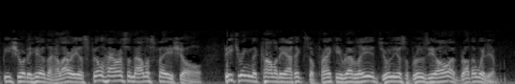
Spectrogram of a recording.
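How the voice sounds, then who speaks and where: A man's voice: a little high, husky. A man working as a network radio announcer, reading promos in a 1950s broadcast style. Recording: narrow-band vintage radio broadcast.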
